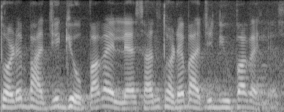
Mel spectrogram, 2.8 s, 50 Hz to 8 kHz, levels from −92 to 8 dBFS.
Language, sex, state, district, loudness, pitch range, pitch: Konkani, female, Goa, North and South Goa, -14 LUFS, 165-200 Hz, 185 Hz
